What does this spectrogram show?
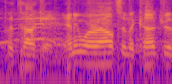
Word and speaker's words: Pawtucket: if you go back to new england it's pronounced pawtucket anywhere else in the country they call it pawtucket and the people from that city in rhode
